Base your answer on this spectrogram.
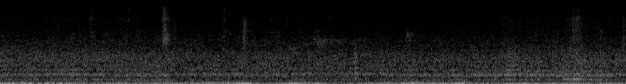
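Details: Steady low humming of many bees feeding at a tray before winter in Central Illinois, with scattered faint clicks and ticks over the drone.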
